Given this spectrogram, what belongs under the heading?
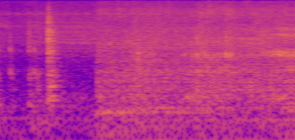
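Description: Sweet dough frying in a ceramic-coated pan for a festival sweet, a steady loud sizzle that swells after a brief quieter start with a few clicks, no voices.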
